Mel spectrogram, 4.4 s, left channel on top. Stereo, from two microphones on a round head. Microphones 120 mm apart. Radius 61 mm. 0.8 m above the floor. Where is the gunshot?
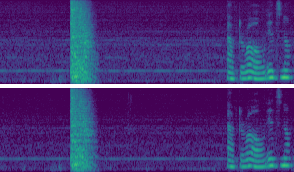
10° left (ahead or behind), 0.8 m.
